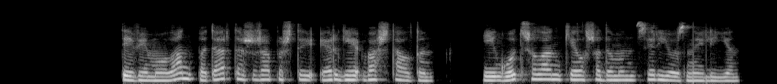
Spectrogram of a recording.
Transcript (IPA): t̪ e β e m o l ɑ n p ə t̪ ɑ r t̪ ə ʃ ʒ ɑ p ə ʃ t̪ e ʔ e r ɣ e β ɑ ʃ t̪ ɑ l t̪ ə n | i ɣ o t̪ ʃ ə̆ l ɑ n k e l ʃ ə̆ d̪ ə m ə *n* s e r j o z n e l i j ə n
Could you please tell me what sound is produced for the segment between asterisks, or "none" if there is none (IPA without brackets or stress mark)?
n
